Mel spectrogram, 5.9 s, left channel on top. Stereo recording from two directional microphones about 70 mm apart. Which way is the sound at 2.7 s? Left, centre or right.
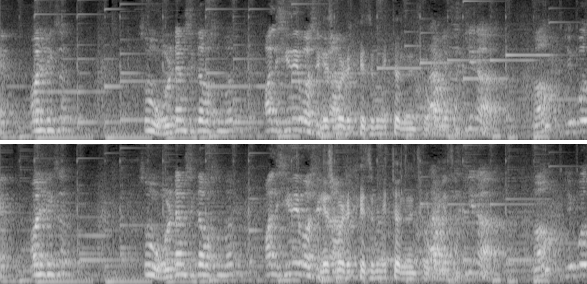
Left.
